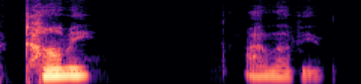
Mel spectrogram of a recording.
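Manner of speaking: steady, composed, calm and direct delivery. Retelling a vow spoken into a microphone, imitating Lori speaking quietly and calmly. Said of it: "you were just so quiet, so calm".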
